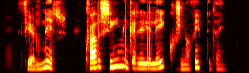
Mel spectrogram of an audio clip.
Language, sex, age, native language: Icelandic, female, 15, Icelandic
